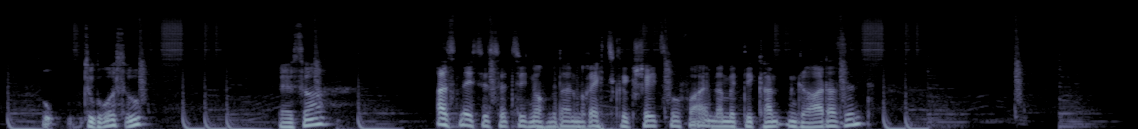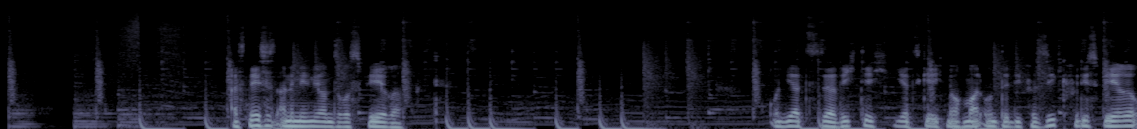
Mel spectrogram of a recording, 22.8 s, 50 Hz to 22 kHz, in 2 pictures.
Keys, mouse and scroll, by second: 1.2 s, 3.3 right click, 6.1 click, 7.1-8.1 drag, 8.8 i, 10.3 click, 12.5-13.7 drag, 14.6 i, 16.7 click, 20.1 click, 22.3-22.7 drag.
